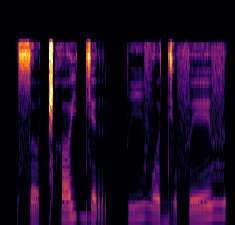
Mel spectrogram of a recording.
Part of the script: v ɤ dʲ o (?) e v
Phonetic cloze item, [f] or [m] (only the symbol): f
